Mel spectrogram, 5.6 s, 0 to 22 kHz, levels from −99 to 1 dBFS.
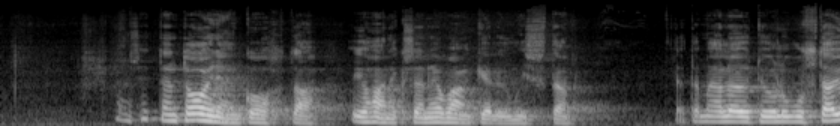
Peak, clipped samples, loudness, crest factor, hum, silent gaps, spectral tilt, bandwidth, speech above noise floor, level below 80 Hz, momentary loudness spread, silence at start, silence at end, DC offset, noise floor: -8 dBFS; under 0.1%; -27 LUFS; 20 dB; none; none; -8 dB/octave; 14 kHz; 37 dB; -68 dBFS; 14 LU; 0.75 s; 0 s; under 0.1%; -63 dBFS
